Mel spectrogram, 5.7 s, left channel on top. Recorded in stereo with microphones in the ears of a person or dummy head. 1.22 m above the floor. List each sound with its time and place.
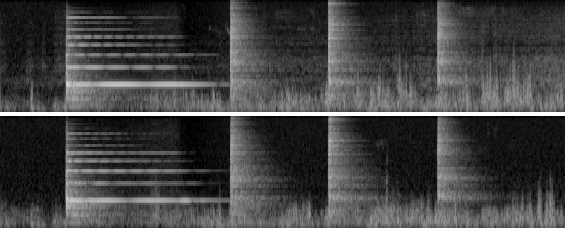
0.7 s a piano: 10° right (ahead or behind), 0.8 m
2.3 s a clunk: 25° left (ahead or behind), 0.9 m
